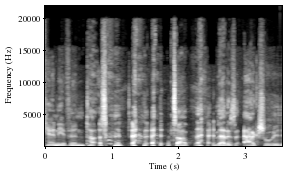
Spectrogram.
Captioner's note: chuckling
